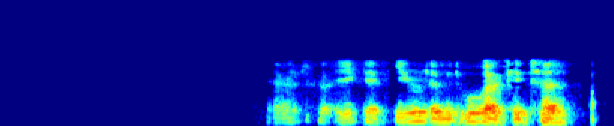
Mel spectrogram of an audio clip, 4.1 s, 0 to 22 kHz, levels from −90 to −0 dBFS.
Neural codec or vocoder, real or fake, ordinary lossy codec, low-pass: none; real; AAC, 24 kbps; 3.6 kHz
